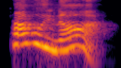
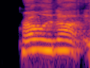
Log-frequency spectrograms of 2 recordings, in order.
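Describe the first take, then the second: First: Much higher, louder, emphatic Probably not; punchy answer. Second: Said in the usual way. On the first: Real, not acted. Speaker answering the class's imagined question, loud and emphatic. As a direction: bark the answer to the room, high and loud.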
